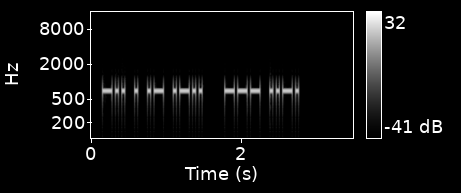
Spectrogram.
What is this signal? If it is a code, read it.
Morse code, heard as a keyed tone, about 37 wpm, 700 Hz. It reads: DEAL OF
